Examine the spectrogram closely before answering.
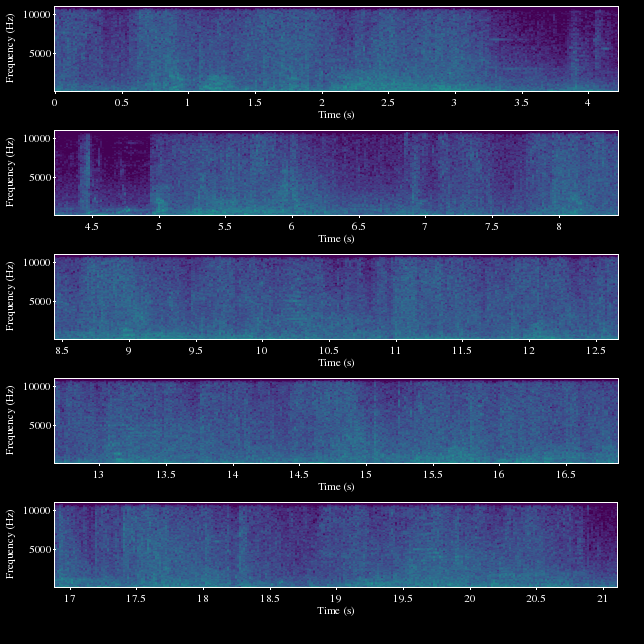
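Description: Game sound effects of combat crackle and crash with electric zaps.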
